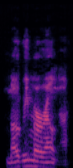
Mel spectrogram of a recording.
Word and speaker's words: Mowgli Maroma: So Mowgli Maroma is how you pronounce it.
